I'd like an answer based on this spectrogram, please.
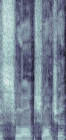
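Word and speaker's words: sláinte: Last one and slancher. Is that how you say it? Oh, yeah. So, that's just like that actually is the Irish word for health.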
